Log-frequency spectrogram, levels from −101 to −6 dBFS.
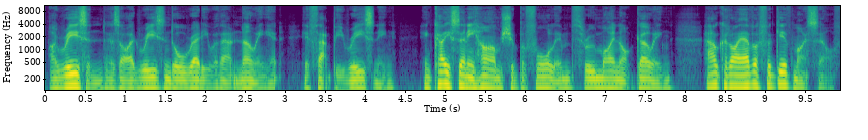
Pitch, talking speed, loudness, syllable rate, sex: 100 Hz, 175 wpm, -20 LUFS, 5.4 syllables/s, male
